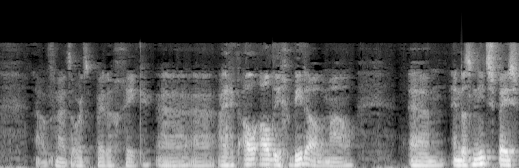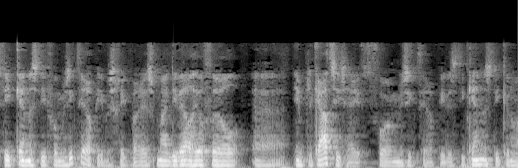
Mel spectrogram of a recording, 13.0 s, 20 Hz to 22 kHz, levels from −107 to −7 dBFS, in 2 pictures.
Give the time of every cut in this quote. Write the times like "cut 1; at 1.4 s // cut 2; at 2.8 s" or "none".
none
